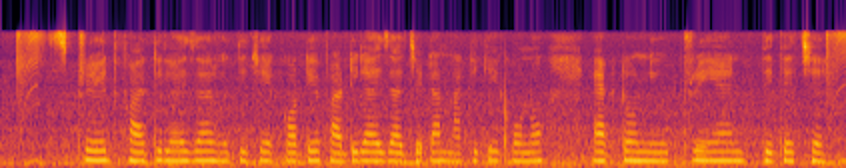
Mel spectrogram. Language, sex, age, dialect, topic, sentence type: Bengali, female, 18-24, Western, agriculture, statement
